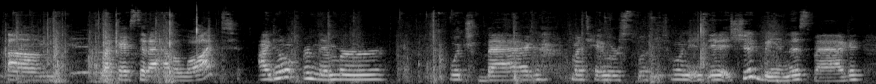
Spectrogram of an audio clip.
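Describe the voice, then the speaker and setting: Young Southern American woman for a home vlog; chatty, slangy, rambling delivery, ordinary mid pitch, with household noise behind her. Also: measured pace. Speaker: book and craft vlogger. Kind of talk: casual vlog chat.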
